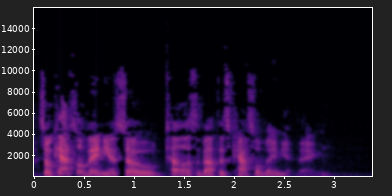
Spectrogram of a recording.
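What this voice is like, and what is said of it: Put-on British accent. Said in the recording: “I'm going to have a British accent.”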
